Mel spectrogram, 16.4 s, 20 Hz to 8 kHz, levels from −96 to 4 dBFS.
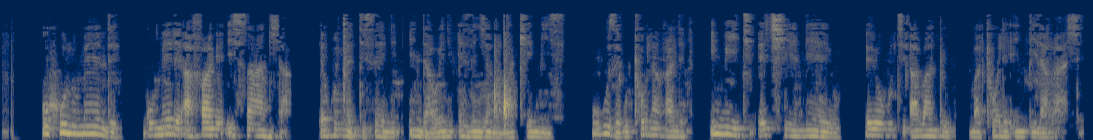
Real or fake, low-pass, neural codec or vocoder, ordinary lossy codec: real; 7.2 kHz; none; MP3, 24 kbps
